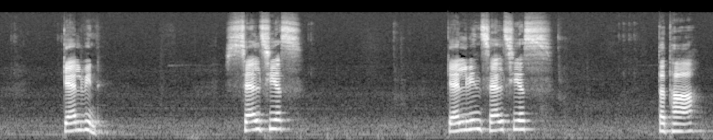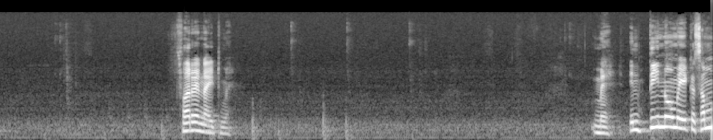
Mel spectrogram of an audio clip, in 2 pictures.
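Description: A man speaks slowly in short phrases, close by, with long pauses.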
